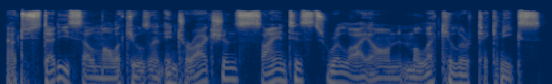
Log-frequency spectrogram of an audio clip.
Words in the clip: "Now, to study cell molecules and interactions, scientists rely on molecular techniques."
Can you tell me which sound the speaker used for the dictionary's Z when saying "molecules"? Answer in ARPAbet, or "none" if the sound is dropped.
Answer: Z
